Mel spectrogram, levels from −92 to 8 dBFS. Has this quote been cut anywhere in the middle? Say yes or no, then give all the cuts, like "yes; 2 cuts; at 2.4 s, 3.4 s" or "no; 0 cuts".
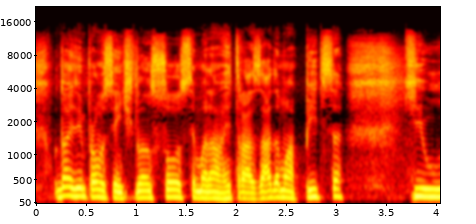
no; 0 cuts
